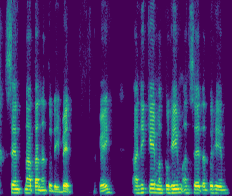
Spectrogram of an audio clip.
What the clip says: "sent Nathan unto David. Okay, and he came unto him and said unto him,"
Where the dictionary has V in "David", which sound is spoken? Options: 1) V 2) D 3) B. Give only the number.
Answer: 3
